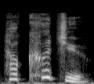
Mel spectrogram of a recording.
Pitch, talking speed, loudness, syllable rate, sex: 205 Hz, 190 wpm, -16 LUFS, 3.9 syllables/s, male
